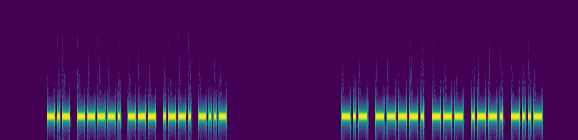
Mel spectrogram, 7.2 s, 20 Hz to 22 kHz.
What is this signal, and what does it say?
Morse code, heard as a keyed tone, about 32 wpm, 700 Hz. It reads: K9OPX K9OPX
